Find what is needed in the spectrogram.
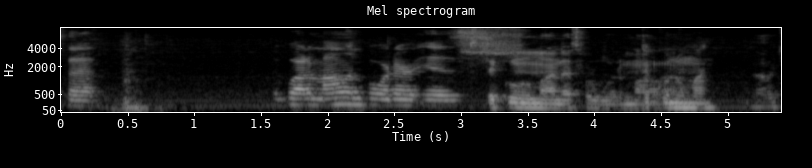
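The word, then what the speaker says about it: Tecún Umán: the border in, I don't know how to pronounce that. The Guatemalan border is, Tecunuman, that's for Guatemala.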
